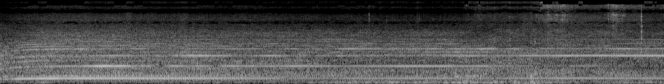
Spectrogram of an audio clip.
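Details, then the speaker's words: Vintage Hoover Dial-A-Matic 1136 upright with 840 W, 7 A motor, suction control on high using the hose: a steady high motor whine with a rough, dry edge under the airflow; owner says the motor sounds like it needs re-greasing. "Cosmetically, this vent here is starting to collapse, and the motor sounds like it needs to be re-greased."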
